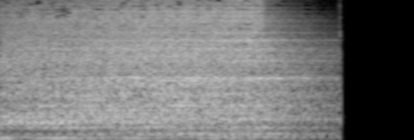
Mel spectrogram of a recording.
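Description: A swelling rush of noise, a trailer sound-design whoosh, that grows for about a second and then fades and cuts off abruptly to silence near the end.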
